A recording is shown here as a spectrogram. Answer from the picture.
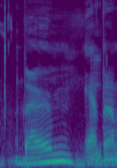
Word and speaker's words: Boehm: meet German people they're like you know you mispronounced that name I was asked should have a new modern NBL it's like berm berm and but I'm like come on you know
